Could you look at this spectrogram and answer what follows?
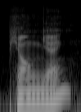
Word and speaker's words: Pyongyang: Pyongyang?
